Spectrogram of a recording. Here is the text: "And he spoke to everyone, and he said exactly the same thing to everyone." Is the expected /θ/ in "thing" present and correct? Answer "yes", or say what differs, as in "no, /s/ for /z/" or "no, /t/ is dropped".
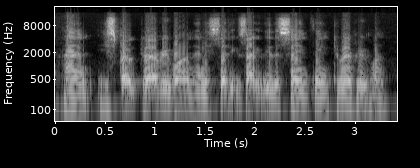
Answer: yes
